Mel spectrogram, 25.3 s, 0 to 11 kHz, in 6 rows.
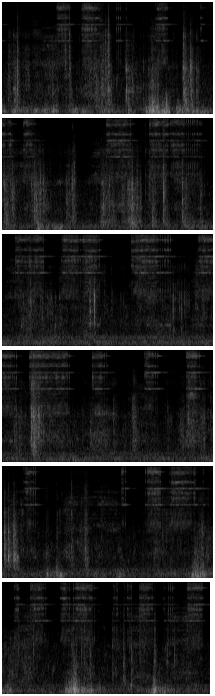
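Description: A size-4000 Wizard spinning reel clicking and whirring in short, irregular bursts as a hooked fish is reeled in and takes line, with a few dull knocks; the loudest knock comes near the end.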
